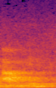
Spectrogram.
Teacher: ketika mau mengucapkan A itu nafas berhenti dulu kan baru bunyi kalau di apa dialirkan nafasnya enggak bisa jadi berhenti nafas dulu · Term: Hamzah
